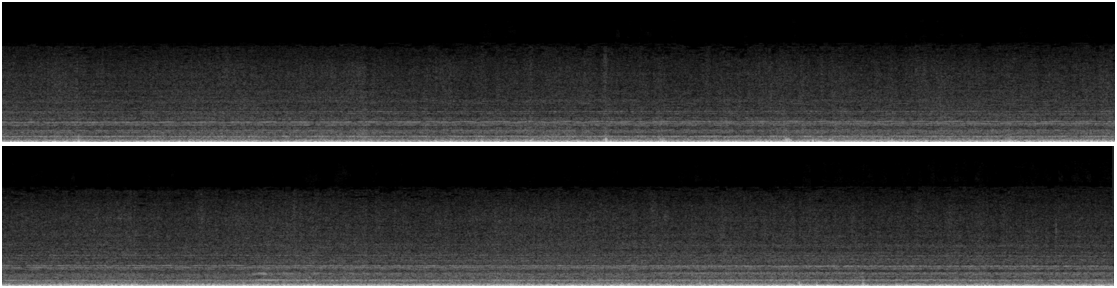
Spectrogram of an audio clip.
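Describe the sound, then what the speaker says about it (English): A motorcycle on an evening Halloween ride produces a steady, close engine rumble with wind noise, continuous and unbroken with no talking. "it feels great to be back out on the bike"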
